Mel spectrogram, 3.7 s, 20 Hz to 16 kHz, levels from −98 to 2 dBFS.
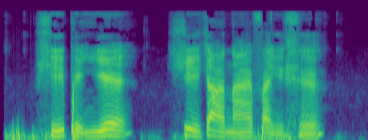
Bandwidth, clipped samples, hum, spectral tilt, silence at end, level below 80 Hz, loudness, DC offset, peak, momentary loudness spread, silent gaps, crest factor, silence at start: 11.5 kHz; under 0.1%; none; -5 dB/octave; 0.45 s; -38 dBFS; -16 LUFS; under 0.1%; -2 dBFS; 11 LU; none; 16 dB; 0.05 s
